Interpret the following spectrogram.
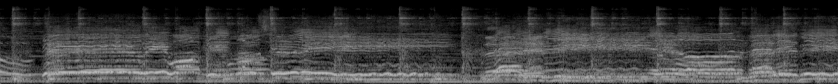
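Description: Live church worship music: singing with held notes that waver in vibrato, over band accompaniment and a steady percussion beat.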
